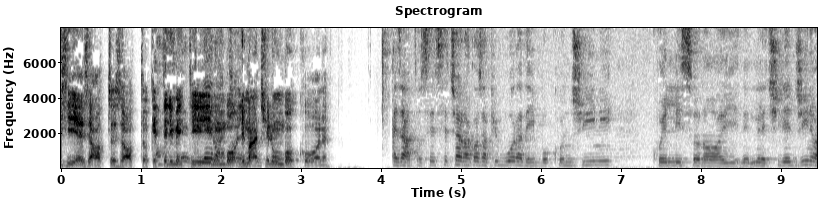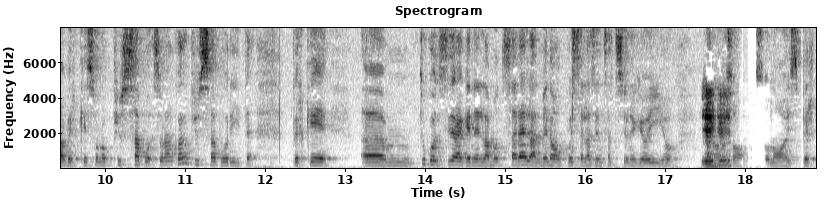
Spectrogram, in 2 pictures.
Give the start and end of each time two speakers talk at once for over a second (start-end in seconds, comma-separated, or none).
1.2-2.9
